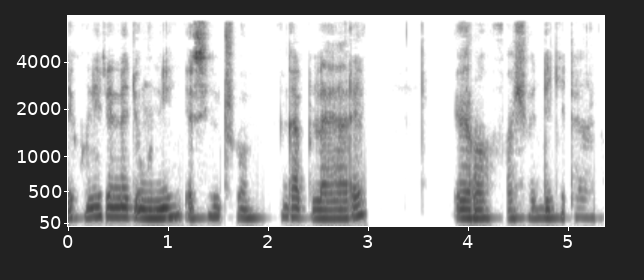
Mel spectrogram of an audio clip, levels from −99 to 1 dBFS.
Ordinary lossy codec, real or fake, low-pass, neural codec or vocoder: MP3, 48 kbps; fake; 7.2 kHz; codec, 44.1 kHz, 7.8 kbps, Pupu-Codec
